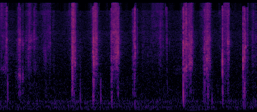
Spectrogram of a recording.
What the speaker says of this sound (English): Let me just pull one more card here.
